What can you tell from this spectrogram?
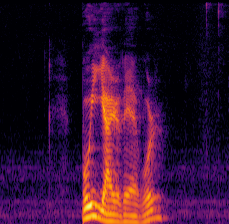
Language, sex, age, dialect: Faroese, male, 36-60, Norðurstreymoy/Eysturoy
